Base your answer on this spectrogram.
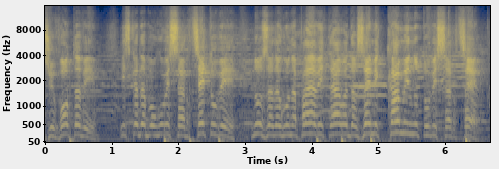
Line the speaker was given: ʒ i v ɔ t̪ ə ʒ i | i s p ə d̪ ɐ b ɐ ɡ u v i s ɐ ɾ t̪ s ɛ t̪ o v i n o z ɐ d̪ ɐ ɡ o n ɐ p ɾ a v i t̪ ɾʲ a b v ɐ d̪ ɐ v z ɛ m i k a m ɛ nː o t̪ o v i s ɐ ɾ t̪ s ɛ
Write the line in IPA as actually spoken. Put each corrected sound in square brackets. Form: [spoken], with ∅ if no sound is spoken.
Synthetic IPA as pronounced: ʒ i v ɔ t̪ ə [v] i | i s [k] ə d̪ ɐ b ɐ ɡ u v i s ɐ ɾ t̪ s ɛ t̪ o v i n o z ɐ d̪ ɐ ɡ o n ɐ p ɾ a v i t̪ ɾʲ a b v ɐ d̪ ɐ v z ɛ m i k a m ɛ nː o t̪ o v i s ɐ ɾ t̪ s ɛ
